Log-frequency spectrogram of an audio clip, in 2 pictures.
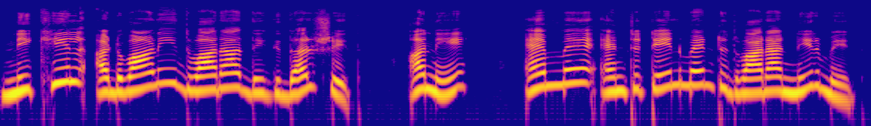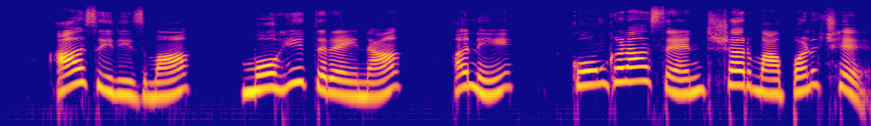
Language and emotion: Gujarati, neutral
